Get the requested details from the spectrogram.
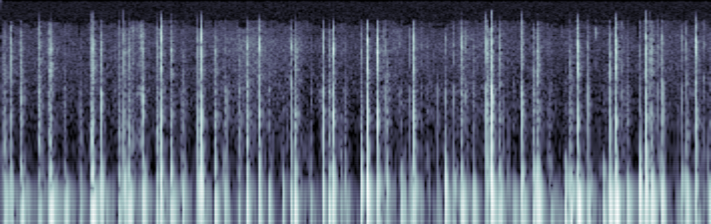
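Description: A large, thin, ribbed rectangular clear plastic box lid is held and tapped and scratched with fingertips and nails. About three dozen quick, closely spaced taps land in an irregular stream, each a soft, dull knock with a low hollow body tone and almost no ring.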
